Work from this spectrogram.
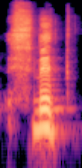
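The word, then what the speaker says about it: Psmith: मुख्तलिफ दिखाने के लिए साइलेंट पी अपने नाम के साथ लगाता है। तो पेजी वुड हाउस की अगर आपको आपको स्मिथ सीरीज को सर्च करना है तो पी एस एम आई टी एच करके आप सर्च करें जी जी जिसमें पी साइलेंट है पी साइलेंट जी तो ये जो पहली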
